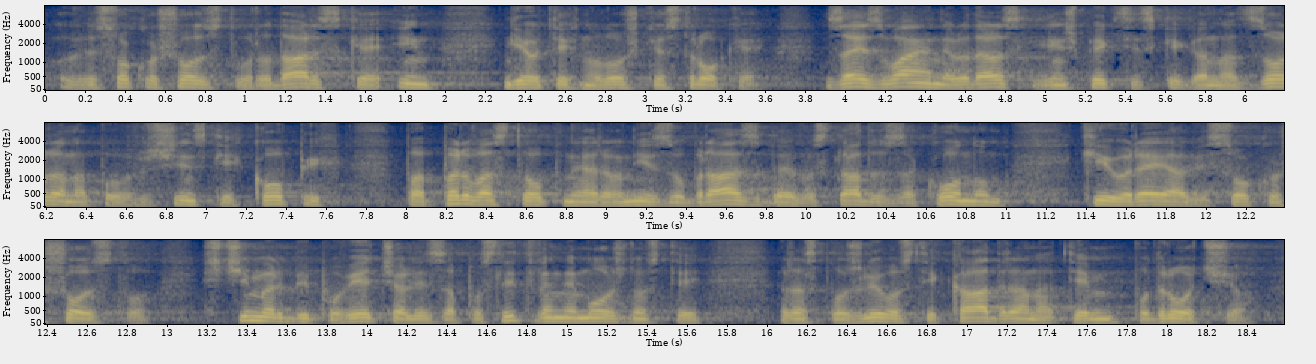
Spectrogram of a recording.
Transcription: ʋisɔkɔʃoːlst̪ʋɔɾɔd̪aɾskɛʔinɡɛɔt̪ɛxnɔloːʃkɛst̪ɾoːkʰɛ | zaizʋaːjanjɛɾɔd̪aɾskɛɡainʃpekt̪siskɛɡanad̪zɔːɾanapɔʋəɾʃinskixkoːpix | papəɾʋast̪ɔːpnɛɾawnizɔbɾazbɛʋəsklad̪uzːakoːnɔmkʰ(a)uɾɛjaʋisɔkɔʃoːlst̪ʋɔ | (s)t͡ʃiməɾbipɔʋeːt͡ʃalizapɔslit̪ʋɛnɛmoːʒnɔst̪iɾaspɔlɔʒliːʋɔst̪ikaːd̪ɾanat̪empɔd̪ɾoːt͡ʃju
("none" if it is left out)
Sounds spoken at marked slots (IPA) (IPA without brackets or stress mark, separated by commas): i, s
